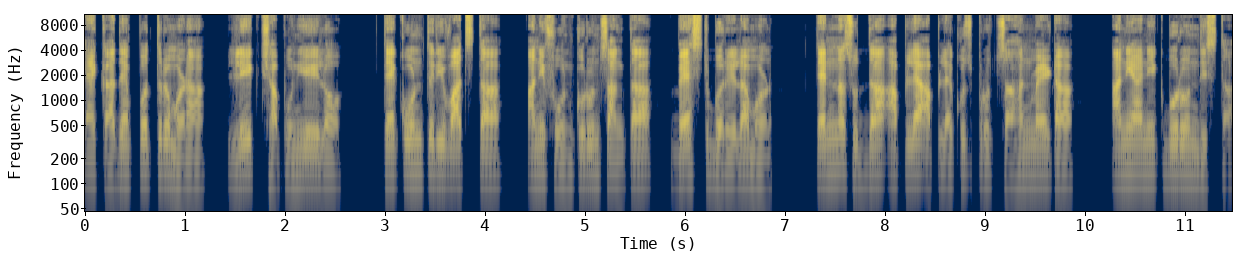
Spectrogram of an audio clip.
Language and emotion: Goan Konkani, neutral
